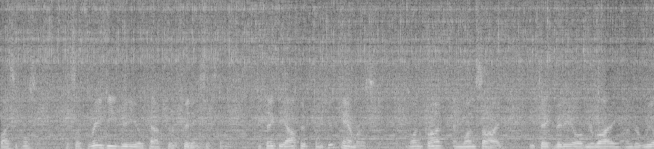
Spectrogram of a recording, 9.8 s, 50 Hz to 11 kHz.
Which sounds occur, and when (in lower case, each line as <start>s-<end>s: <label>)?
0.0s-0.5s: man speaking
0.0s-9.8s: bicycle
0.9s-3.5s: man speaking
3.8s-5.6s: man speaking
6.0s-7.5s: man speaking
7.8s-9.8s: man speaking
